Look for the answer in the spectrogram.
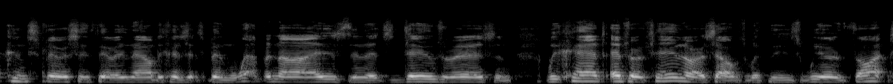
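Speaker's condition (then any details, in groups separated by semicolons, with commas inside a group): Tongue cancer surgery, tongue graft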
